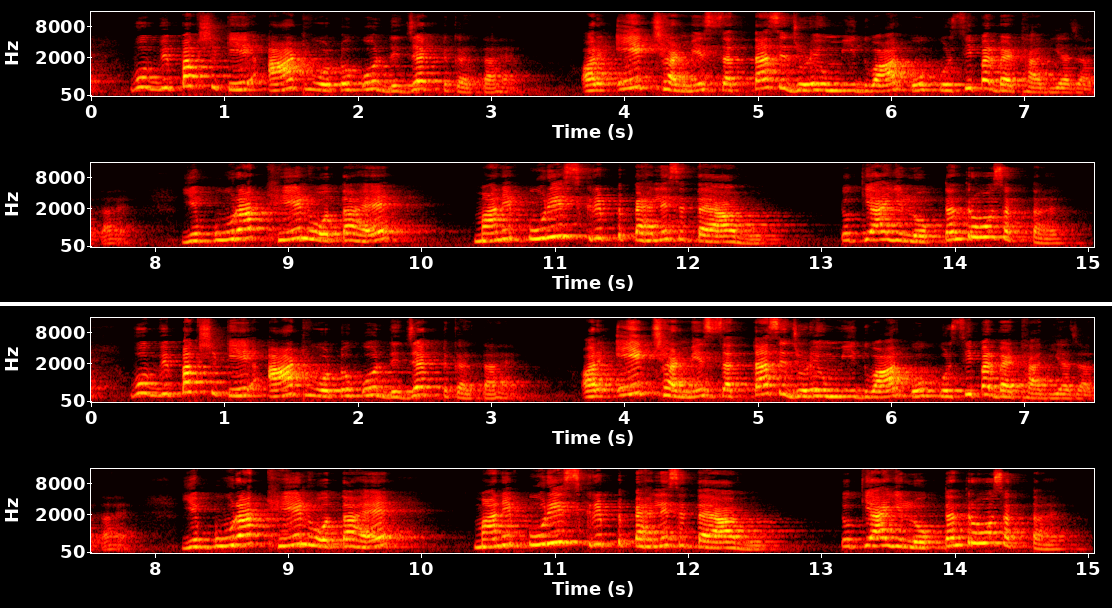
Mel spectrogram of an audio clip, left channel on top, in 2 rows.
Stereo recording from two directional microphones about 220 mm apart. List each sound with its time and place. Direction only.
0.3 s a woman's voice: 15° right (ahead or behind)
